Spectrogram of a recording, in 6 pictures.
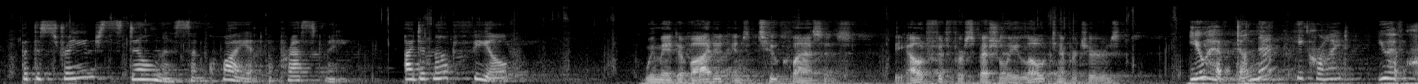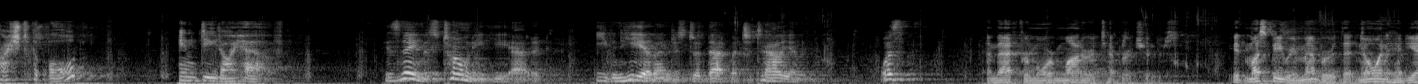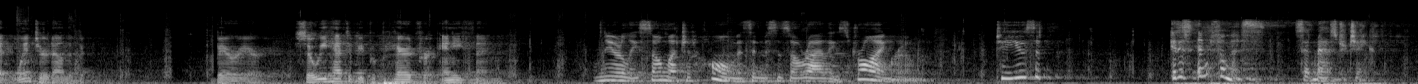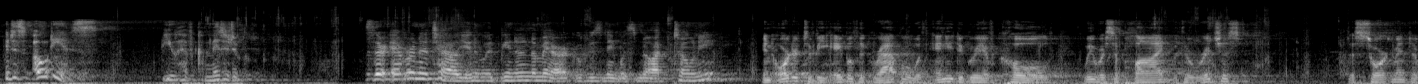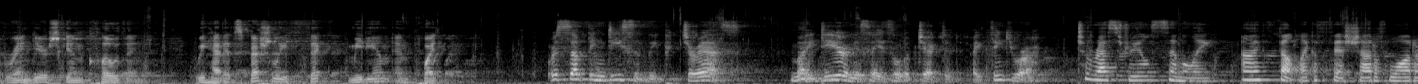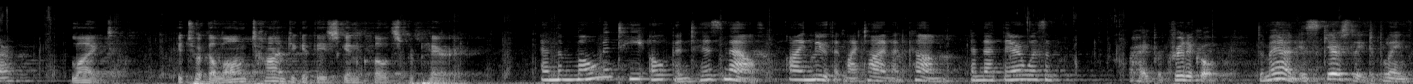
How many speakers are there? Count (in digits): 4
